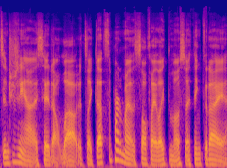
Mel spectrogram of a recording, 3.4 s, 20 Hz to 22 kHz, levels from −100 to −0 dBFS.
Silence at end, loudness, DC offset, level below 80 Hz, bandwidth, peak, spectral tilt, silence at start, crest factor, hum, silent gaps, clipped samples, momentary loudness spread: 0 s; -25 LUFS; under 0.1%; -52 dBFS; 17 kHz; -8 dBFS; -4 dB/octave; 0 s; 16 dB; none; none; under 0.1%; 3 LU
